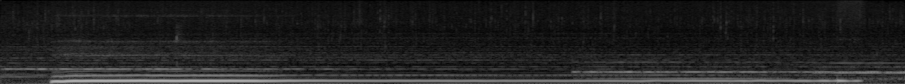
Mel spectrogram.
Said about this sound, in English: And take a big breath in and a big breath out. Take another inhale, and as you breathe out, start to make a humming sound, something like this.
